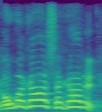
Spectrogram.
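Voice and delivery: put-on high squealing girly voice, thrilled; excited girl. Girl guessing his name, squealing with delight. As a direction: squeal it like she just won. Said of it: "And when the girl's like".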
